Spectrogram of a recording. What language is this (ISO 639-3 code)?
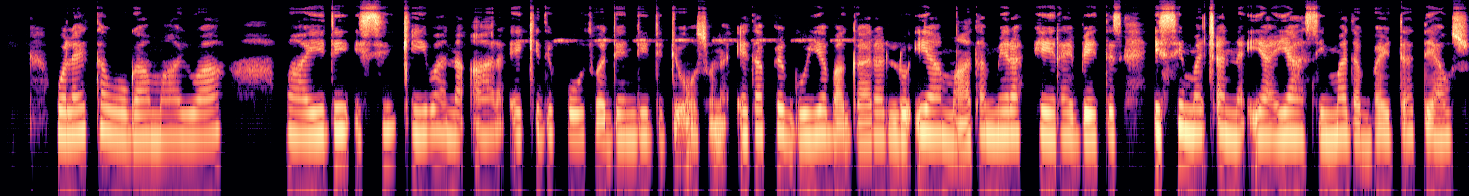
wal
